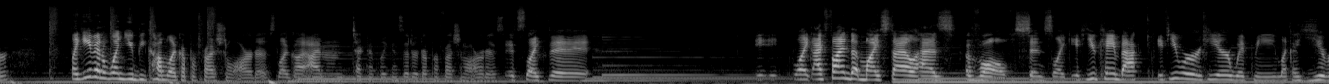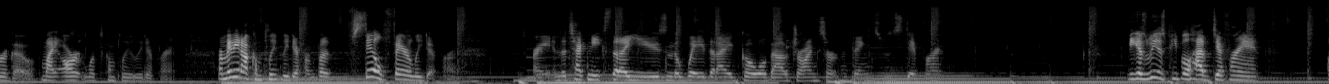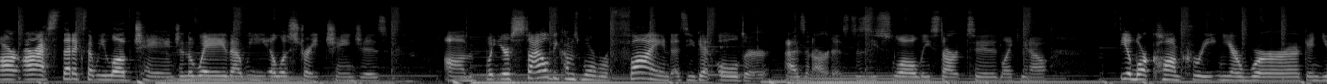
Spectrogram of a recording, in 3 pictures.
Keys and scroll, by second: 13.5 ctrl+z, 19.4 ctrl+z.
